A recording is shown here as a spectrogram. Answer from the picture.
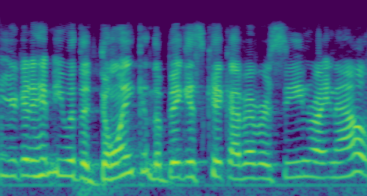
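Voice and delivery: high, incredulous protest, retold; disbelief. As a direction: replay your stunned what-are-you-doing outburst. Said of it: "And I'm like".

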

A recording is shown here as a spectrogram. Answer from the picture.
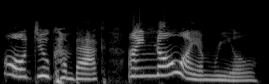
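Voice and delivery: a touch of sorrowful pleading; pleading little rabbit. Acted. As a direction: beg them to return.

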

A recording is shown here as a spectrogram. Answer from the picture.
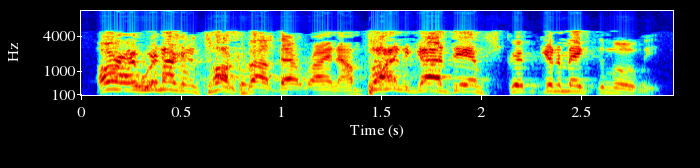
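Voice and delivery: high, very fast brush-off; hyped-up producer. Retold or imitated. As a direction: rattle it off, overruling everyone. Peters brushing off the dog argument.

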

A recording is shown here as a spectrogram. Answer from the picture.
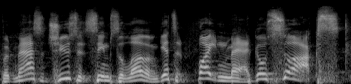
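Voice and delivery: hammed-up Boston accent; mock Boston fan. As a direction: cheer like a rowdy Boston local. Mocking Massachusetts fan.

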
